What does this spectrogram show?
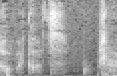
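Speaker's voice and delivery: breathy unvoiced whisper. Whispering her reaction to friend. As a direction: whisper it in mock awe.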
